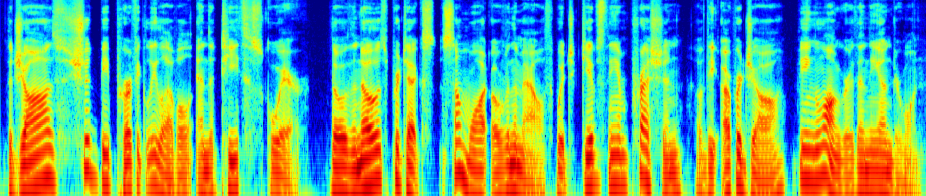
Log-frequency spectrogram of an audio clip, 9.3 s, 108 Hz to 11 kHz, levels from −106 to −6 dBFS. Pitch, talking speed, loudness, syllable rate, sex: 110 Hz, 205 wpm, -21 LUFS, 5.5 syllables/s, male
